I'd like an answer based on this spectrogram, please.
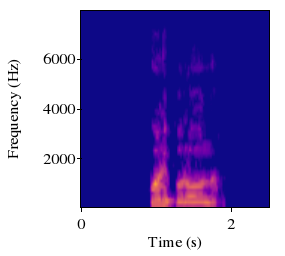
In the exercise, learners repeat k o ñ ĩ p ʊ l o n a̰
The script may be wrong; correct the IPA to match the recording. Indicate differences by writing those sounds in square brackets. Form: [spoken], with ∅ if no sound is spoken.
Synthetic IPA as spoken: k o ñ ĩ p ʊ [ɾ] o n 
